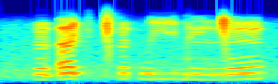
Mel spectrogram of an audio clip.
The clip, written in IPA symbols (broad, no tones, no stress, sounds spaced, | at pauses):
ə̃ ʔ a c ǀʰ ə̃ x w iː d ĩː ŋ͡ǀ õ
